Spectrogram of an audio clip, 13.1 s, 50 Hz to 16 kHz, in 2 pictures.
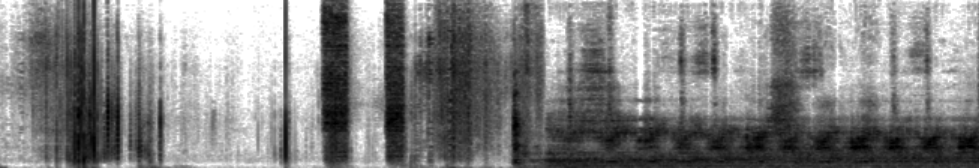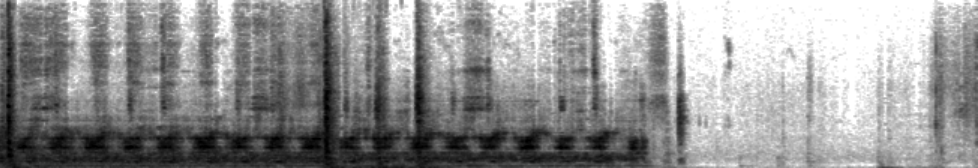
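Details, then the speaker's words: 1953 GMC M211 2.5-ton military truck, 302 inline-six gas engine, sat 8 years, auxiliary tank with electric fuel pump, ether sprayed: slow steady starter churn about four beats a second for seven seconds, no fire; dirty electrical connections suspected. "No dice. Could we clean those electrical connectors connections and see if maybe we can get a better spin on it?"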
